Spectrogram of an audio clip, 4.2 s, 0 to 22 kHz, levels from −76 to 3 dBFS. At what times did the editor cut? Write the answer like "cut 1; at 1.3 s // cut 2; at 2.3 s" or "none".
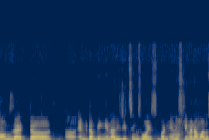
none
